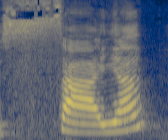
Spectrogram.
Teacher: Nós temos o Sá, né, que é a consoante fricativa alveolar não vozeada, como no som de saia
